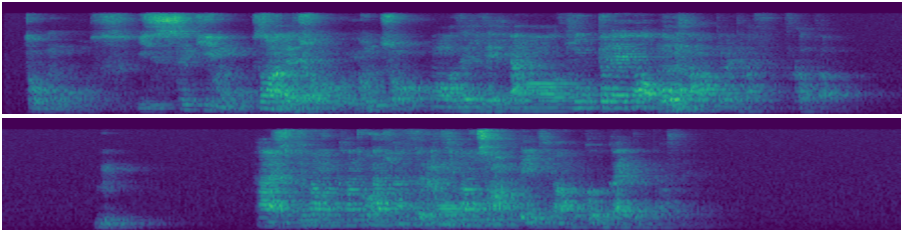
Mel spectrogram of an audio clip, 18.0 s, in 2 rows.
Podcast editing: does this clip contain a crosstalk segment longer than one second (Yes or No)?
Yes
